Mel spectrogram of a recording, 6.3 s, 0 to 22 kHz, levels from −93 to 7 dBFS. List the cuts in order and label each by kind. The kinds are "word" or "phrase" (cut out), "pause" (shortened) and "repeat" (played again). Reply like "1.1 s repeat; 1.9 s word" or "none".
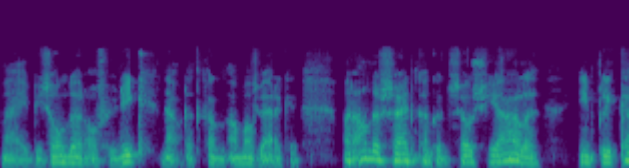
2.5 s word; 4.3 s word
